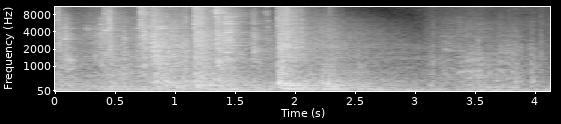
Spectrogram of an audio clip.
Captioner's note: cell door clinking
